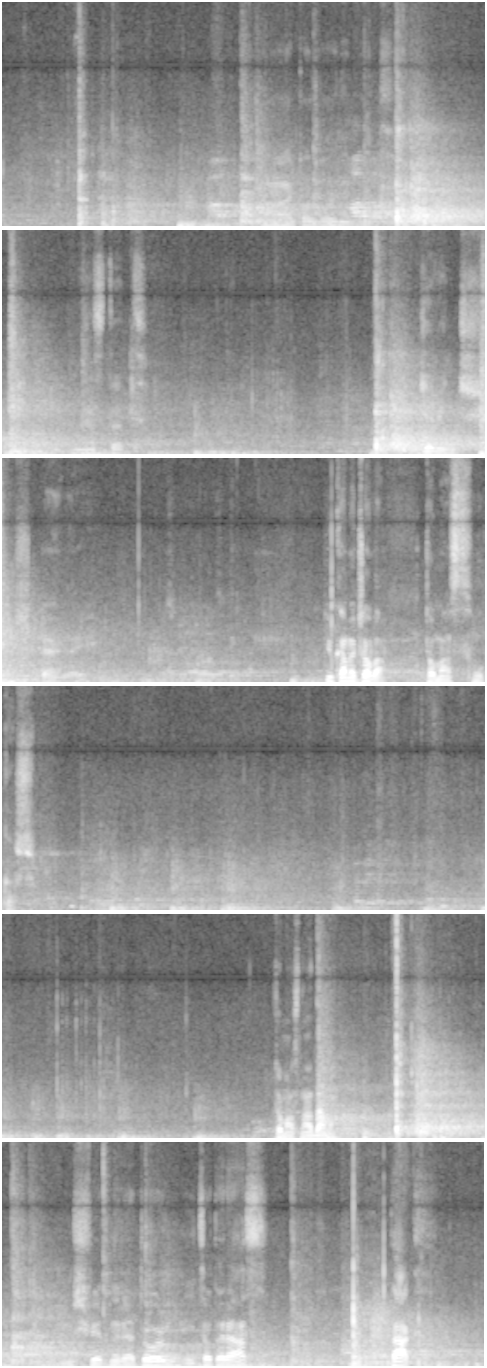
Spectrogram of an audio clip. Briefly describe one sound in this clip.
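A tennis ball bounces on the court.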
